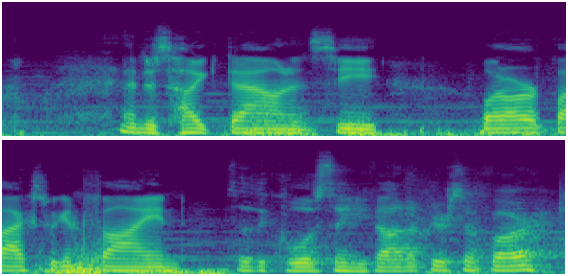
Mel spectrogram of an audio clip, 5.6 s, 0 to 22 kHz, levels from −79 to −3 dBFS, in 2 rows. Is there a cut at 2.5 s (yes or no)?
no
